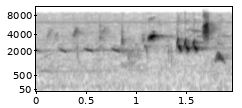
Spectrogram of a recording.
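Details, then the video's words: Nightingale singing: thin whistled notes at first, then a quick cluster of bright, clipped chirps near the end against a quiet background. "kicau Sikata Londo( Nightingale Birds )"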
